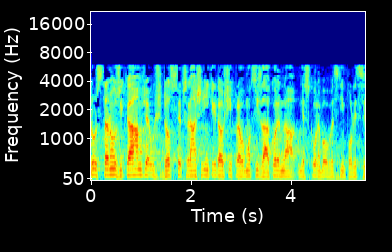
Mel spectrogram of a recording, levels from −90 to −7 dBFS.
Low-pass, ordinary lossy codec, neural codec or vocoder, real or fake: 7.2 kHz; MP3, 24 kbps; vocoder, 24 kHz, 100 mel bands, Vocos; fake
